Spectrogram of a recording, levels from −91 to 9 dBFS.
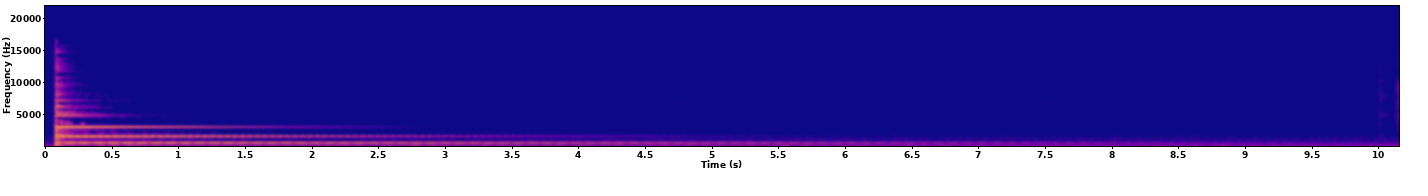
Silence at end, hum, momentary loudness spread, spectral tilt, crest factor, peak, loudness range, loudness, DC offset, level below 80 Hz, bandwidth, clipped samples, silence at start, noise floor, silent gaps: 5.5 s; none; 29 LU; -0.5 dB/octave; 26 dB; -2 dBFS; 28 LU; -22 LUFS; under 0.1%; -64 dBFS; 15.5 kHz; under 0.1%; 0.05 s; -64 dBFS; none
